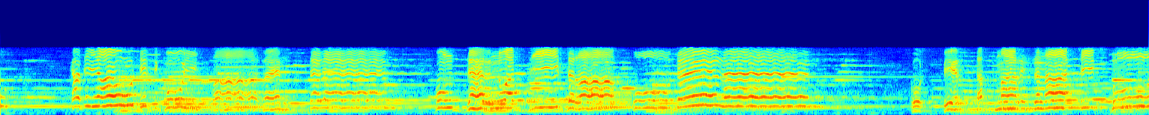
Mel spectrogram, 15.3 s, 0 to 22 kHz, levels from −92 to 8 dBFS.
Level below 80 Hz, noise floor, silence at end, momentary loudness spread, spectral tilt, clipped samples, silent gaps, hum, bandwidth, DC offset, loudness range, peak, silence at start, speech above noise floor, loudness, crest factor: -56 dBFS; -40 dBFS; 0 s; 15 LU; -2 dB/octave; under 0.1%; none; none; 4.2 kHz; under 0.1%; 5 LU; -2 dBFS; 0 s; 25 dB; -15 LUFS; 14 dB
